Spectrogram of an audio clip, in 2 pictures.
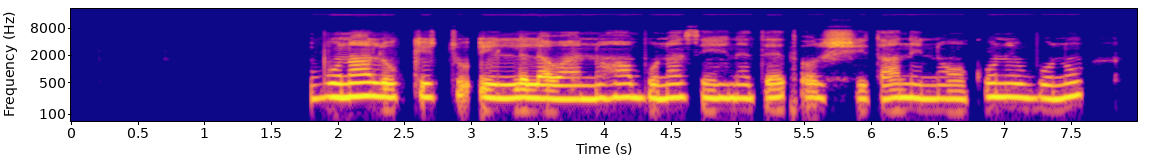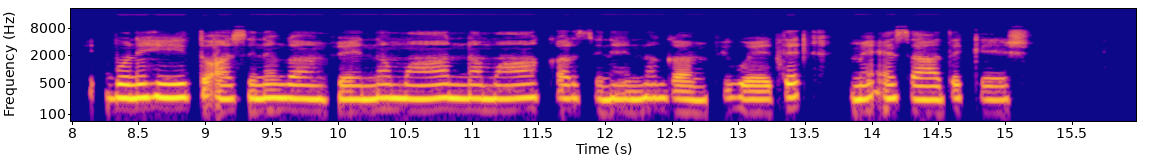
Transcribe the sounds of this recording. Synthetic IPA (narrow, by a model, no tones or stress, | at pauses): bʊnalʊkːɪt͡ʃːʊ̰ʔɪlːɛlɐwanːɔɦɐbʊnɐsihnɛt̪ɛt̪ʼɔ̰ɾʃɪt̪ɐnɪnoːkʊn | bʊnɪɦiːt̪ːɔ̰ʔɐsɪnɛɡɐɱfeːnːɐmaːnːɐmaːkɐɾsɪnenːɐɡɐmfɪweːt̪ɛ | mɛʔɛsaːt̪ɛkeːʃ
